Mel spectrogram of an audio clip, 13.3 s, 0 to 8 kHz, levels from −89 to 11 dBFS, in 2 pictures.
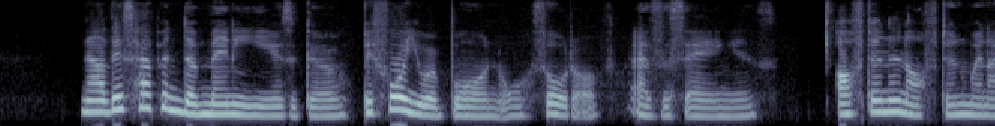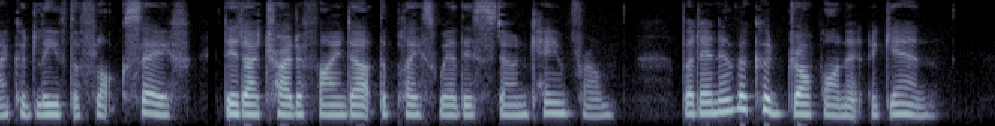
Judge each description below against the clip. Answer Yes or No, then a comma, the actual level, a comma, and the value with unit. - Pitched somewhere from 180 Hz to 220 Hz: Yes, high, 190 Hz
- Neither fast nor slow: No, fast, 220 wpm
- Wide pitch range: No, average, 2.9 semitones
